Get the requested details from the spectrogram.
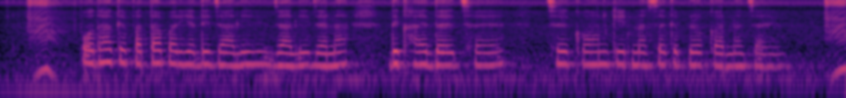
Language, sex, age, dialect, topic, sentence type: Maithili, female, 18-24, Eastern / Thethi, agriculture, question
